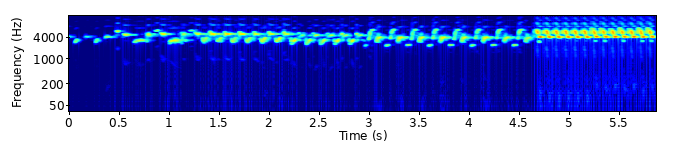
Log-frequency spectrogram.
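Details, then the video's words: European goldfinch song: continuous varied twittering of jumbled high notes, shifting pitch, ending in a loud, dense buzzy trill. "CD JILGUERO"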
